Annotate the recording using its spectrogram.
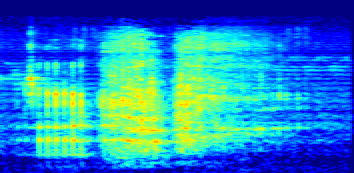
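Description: Tiger roar sound effect: a short rattling growl, then a breathy roar that fades away.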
